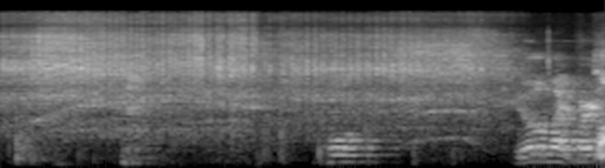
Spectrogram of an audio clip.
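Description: Small electric motor and gears of a radio-controlled model forklift whirring as it drives, with faint voices about halfway through and a voice starting near the end.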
